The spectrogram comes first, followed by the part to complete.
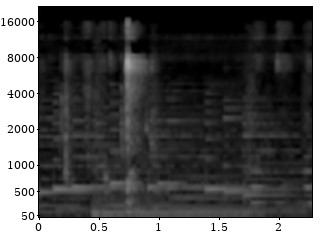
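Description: Soft background music with held notes. A light click about three-quarters of a second in, and a couple of fainter ones, come from leather wallet pieces being handled.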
